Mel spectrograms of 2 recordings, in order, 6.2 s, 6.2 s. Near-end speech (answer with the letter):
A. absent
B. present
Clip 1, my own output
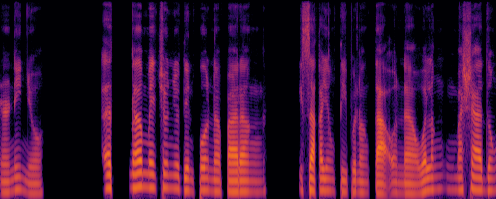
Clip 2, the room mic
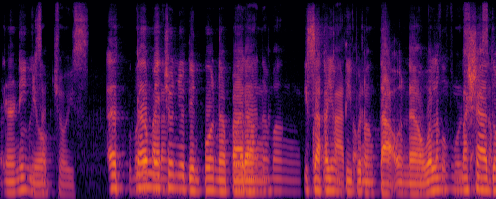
B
